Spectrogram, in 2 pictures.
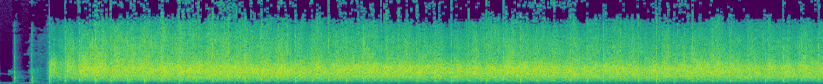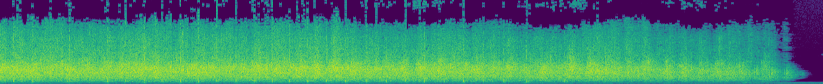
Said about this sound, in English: But I do want to express publicly my gratitude to him from all of you, and may I ask you to join me in that gratitude by rising and applauding, and then I will dismiss us with a benediction.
